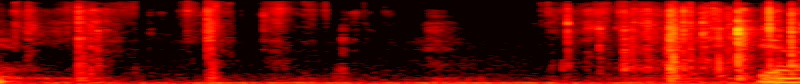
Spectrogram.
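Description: Cardboard tag being torn and pulled off a small beaded Christmas wreath ornament, with scattered crinkling and rustling.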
